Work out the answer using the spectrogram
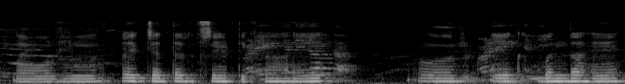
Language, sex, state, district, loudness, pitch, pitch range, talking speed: Hindi, male, Bihar, Bhagalpur, -31 LUFS, 140 Hz, 135-145 Hz, 105 wpm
